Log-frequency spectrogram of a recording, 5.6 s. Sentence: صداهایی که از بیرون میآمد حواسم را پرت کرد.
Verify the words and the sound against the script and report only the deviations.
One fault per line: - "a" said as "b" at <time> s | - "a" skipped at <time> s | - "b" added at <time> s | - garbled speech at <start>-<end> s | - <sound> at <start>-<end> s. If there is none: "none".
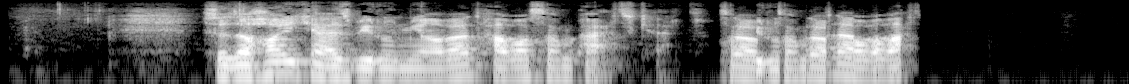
- "را" skipped at 2.9 s
- garbled speech at 3.6-4.6 s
